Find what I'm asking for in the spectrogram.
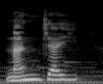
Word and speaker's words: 南蛇井: 好，光看中文没有感觉到它有什么哪里有趣的地方，嗯、但是呢，它的读音念作南加一。就是嗯，该怎么讲呢？南加一就是听起来有点像是在搞笑，有点有点像是一个梗那种感觉，就是有一种什么呢的那种感觉的意思。嗯、好，南加一，然后所以呢，呃，就，就如果有人问你说，哎，你住哪里啊？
